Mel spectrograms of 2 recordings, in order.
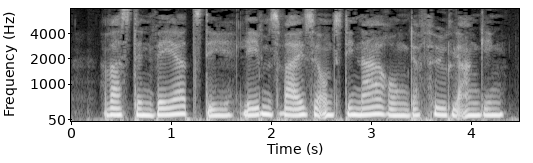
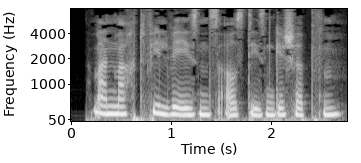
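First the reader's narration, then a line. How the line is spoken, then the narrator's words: Plain. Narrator (German): sagte sie zuletzt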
